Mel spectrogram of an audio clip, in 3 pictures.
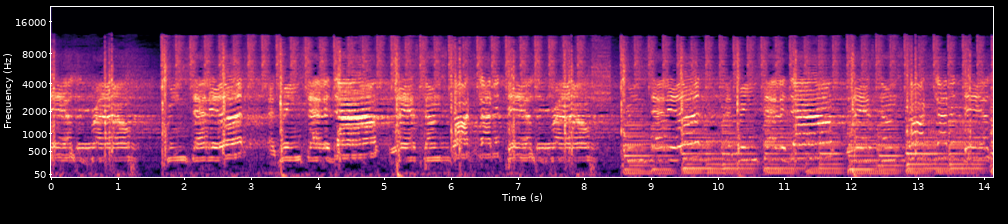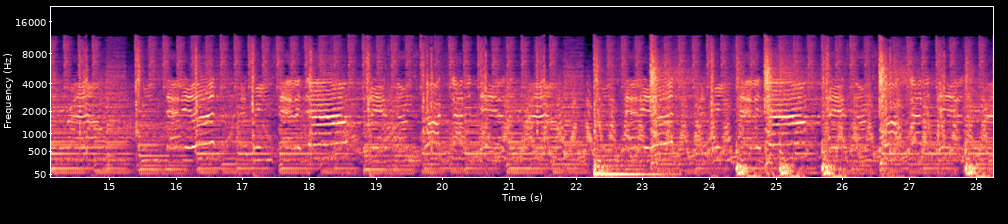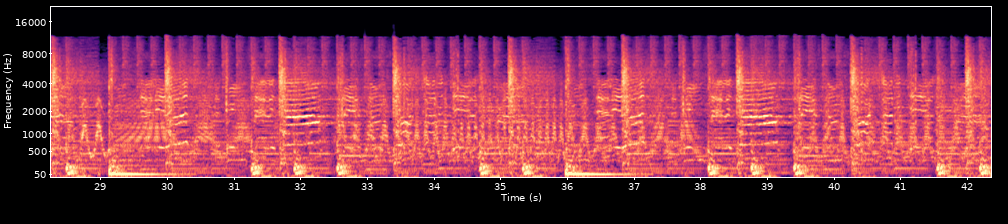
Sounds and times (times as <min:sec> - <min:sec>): Music: 0:00.0 - 0:42.3.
